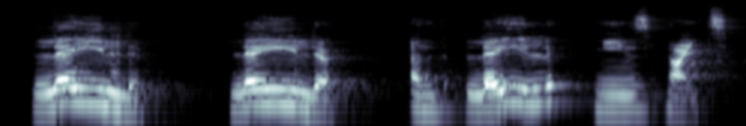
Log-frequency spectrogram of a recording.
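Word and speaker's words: ليل: I have another la with no vowels, so it's layl, layl.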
